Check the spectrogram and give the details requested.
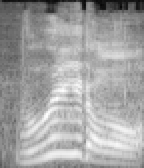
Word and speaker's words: Riedl: do yeah so cliff Riedel Riedel Riedl I always want to say that one wrong it's spelled weird to me you should spell it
